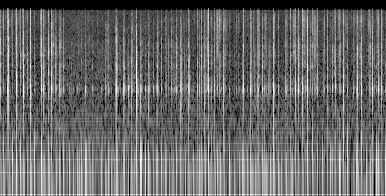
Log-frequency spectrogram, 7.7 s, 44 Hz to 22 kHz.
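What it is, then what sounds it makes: Plastic cream jar. A small round, hollow green plastic cosmetic cream jar with a screw lid is rapidly tapped and scratched with long nails while its lid is handled. The result is a dense stream of fast, dry clicks and taps with a steady tone near 1.3 kHz and a low thump beneath each hit.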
